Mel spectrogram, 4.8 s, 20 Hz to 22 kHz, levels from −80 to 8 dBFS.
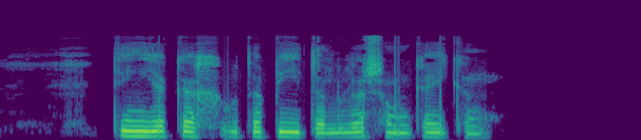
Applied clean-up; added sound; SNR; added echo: none; none; none; none.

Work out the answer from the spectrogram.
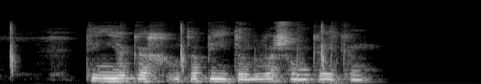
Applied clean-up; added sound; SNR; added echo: none; Clapping; 18 dB; reverberation time 0.3 s.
